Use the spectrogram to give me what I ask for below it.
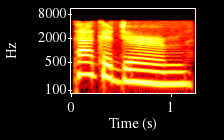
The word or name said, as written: pachyderm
